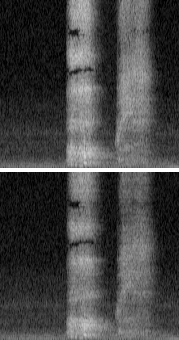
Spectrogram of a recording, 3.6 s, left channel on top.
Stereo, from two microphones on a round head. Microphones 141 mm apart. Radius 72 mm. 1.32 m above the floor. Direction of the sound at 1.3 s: 45° left (ahead or behind).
